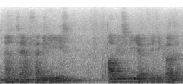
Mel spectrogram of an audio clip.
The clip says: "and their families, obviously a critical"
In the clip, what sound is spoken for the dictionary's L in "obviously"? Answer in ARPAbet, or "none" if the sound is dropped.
L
